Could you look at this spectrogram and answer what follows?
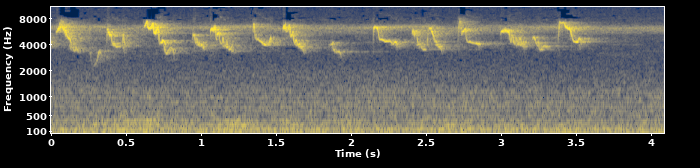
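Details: Wild warbling white-eye, Hashimoto, Wakayama, Japan, 26 June 2021, Nikon Coolpix P900 recording: a continuous, fast, high-pitched song of quick downward-slurred chirps, roughly three per second, with a constant thin high drone behind.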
